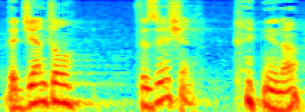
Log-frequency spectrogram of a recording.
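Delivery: ordinary talk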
